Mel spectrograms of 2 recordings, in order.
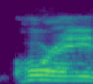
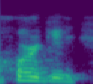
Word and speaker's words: Jorge: in-phase micro inverse um I think Jorge that I'm gonna or I think it's I've got your name wrong it's uh horgie um if I think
